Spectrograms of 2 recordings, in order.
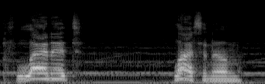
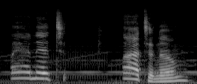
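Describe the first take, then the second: First: It is said in a robotic voice. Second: It is said in a normal voice.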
